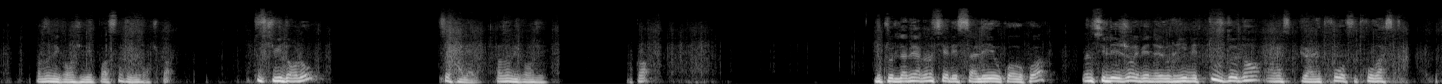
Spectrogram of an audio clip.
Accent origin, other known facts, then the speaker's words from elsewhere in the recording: Yemen; chez nous, au Yémen, c'est la salle de bain et les toilettes, c'est le même lieu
